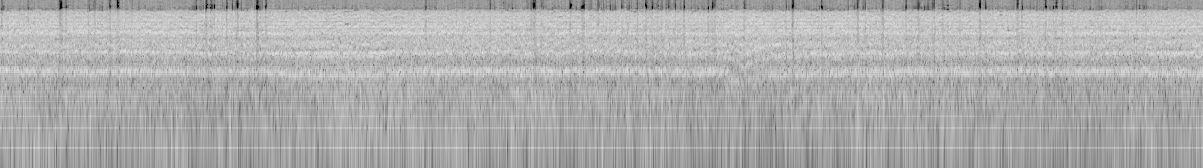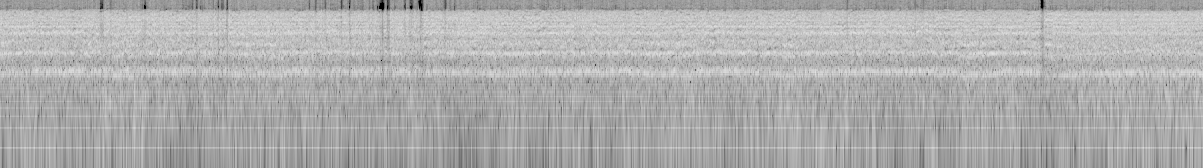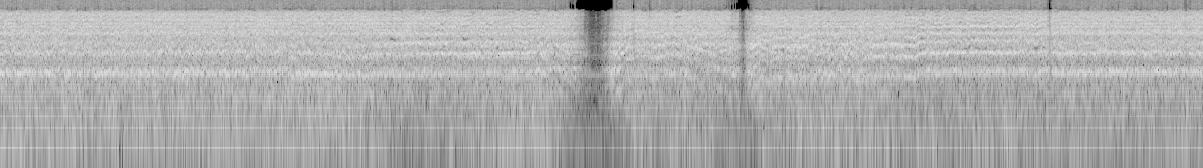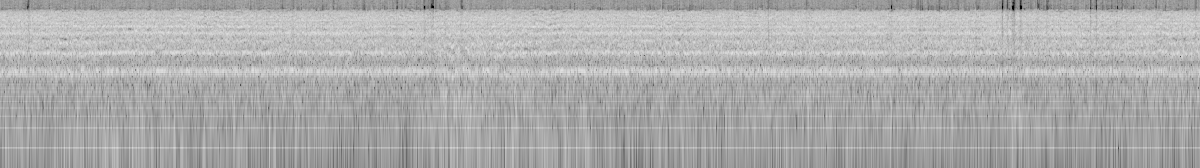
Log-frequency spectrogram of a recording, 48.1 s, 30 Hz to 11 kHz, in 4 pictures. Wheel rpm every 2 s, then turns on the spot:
230, 220, 230, 200, 230, 230, 230, 230, 230, 220, 230, 200, 200, 190, 160, 120, 210, 230, 220, 230, 230, 230, 230, 230.
none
